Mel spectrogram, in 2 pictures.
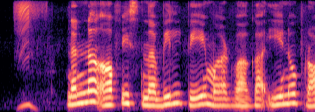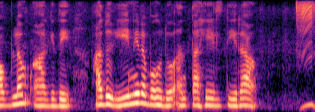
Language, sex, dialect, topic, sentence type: Kannada, female, Coastal/Dakshin, banking, question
